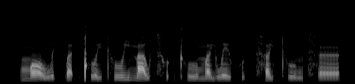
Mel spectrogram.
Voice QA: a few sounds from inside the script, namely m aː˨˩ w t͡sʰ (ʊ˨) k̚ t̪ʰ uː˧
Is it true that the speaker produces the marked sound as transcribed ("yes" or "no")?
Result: no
